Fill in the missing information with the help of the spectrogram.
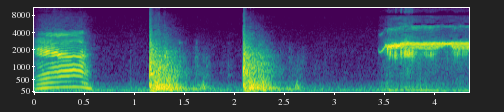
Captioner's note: gun fires; woman screams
